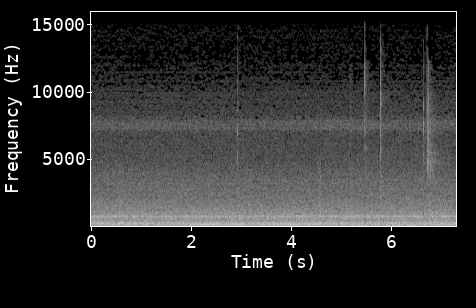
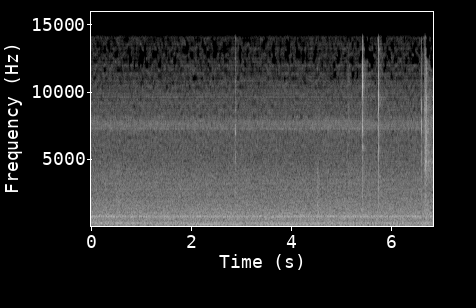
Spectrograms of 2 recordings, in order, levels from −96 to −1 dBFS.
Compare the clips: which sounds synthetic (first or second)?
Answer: second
